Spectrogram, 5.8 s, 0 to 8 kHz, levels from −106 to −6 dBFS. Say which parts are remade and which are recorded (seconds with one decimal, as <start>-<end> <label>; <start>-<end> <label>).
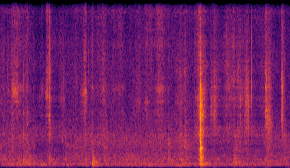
0.0-0.7 recorded; 0.7-1.3 remade; 1.3-3.9 recorded; 3.9-5.3 remade; 5.3-5.8 recorded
